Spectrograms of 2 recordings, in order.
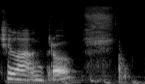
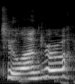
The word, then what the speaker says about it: cilantro: i learned uh italian i was like chilandro you're like what cilantro are you serious cilantro okay anyways lettuce this is the way you pronounce this word double guacamole of course no cilantro nope lettuce shredded not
